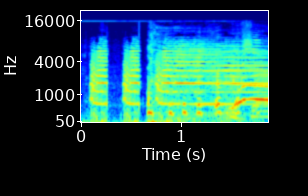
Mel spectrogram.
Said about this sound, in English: I wanted. I wanted the air horn.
